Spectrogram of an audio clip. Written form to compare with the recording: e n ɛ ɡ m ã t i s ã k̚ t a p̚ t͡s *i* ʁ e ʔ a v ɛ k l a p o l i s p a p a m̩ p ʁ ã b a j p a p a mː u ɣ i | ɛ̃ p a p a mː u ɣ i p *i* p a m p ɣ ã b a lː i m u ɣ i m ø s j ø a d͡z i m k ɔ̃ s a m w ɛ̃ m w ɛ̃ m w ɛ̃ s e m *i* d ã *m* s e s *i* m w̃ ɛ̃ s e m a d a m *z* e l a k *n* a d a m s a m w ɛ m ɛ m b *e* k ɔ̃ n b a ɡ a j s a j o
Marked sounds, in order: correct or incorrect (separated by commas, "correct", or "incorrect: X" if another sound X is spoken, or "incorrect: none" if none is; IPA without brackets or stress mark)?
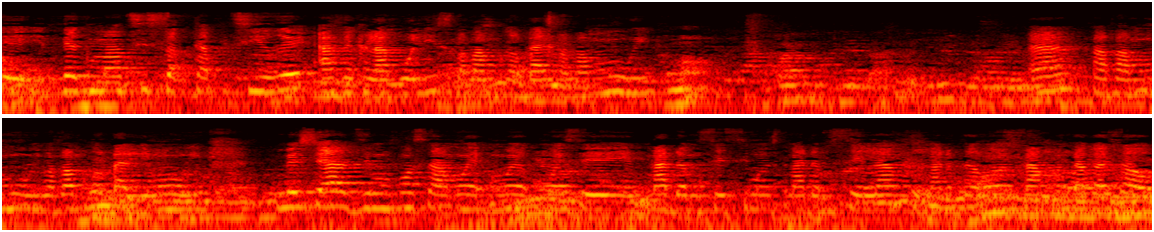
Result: correct, incorrect: a, incorrect: a, correct, correct, incorrect: s, incorrect: m, incorrect: a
